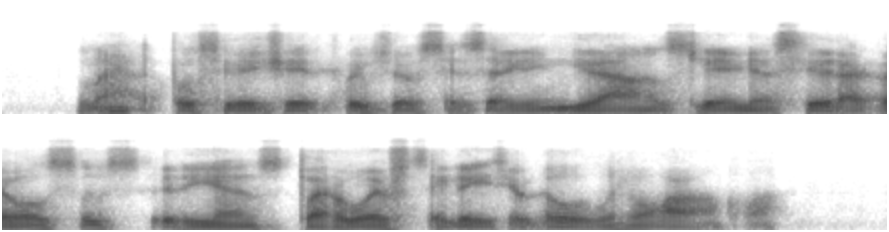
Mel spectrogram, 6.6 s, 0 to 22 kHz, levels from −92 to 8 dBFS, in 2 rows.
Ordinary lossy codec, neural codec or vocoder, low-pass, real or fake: Opus, 16 kbps; codec, 16 kHz, 0.5 kbps, FreqCodec, larger model; 7.2 kHz; fake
